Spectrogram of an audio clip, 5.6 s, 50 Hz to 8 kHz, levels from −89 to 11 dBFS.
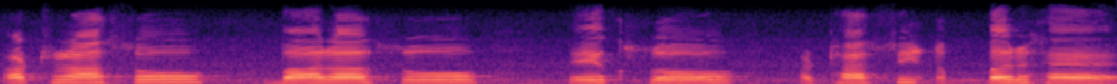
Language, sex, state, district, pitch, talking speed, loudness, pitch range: Hindi, female, Haryana, Jhajjar, 255 Hz, 95 wpm, -17 LUFS, 240-265 Hz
